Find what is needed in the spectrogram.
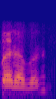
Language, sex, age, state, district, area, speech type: Gujarati, male, 18-30, Gujarat, Morbi, rural, conversation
